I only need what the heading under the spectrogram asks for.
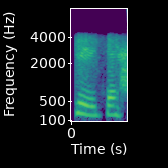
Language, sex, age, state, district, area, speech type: Marathi, female, 30-45, Maharashtra, Thane, urban, conversation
